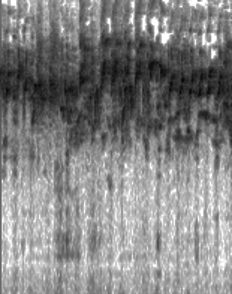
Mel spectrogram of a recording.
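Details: Color African lovebirds kept as a breeding colony, chicks being separated. Loud, unbroken shrill twittering from many birds, rapid and buzzy, with no pauses.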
